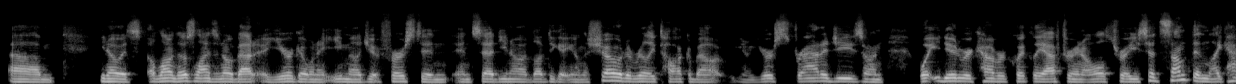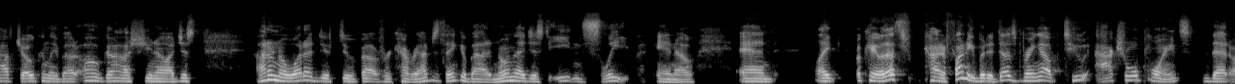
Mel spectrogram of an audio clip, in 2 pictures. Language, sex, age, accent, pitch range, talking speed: English, male, 30-49, American, 120-150 Hz, 250 wpm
